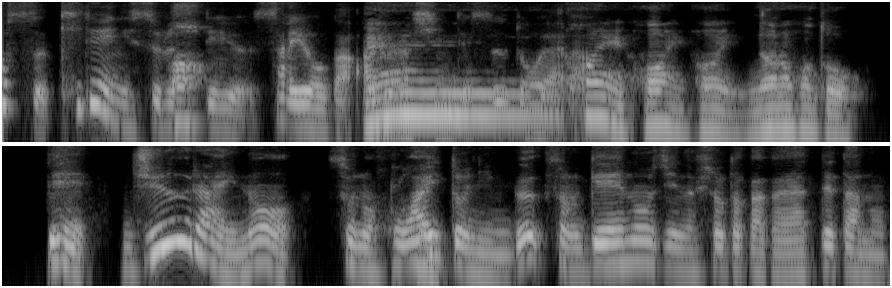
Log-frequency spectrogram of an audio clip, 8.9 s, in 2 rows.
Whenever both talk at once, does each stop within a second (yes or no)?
no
